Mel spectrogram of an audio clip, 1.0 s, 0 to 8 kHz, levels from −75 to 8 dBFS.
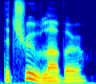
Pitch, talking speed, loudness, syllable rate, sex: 130 Hz, 190 wpm, -15 LUFS, 4.6 syllables/s, male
